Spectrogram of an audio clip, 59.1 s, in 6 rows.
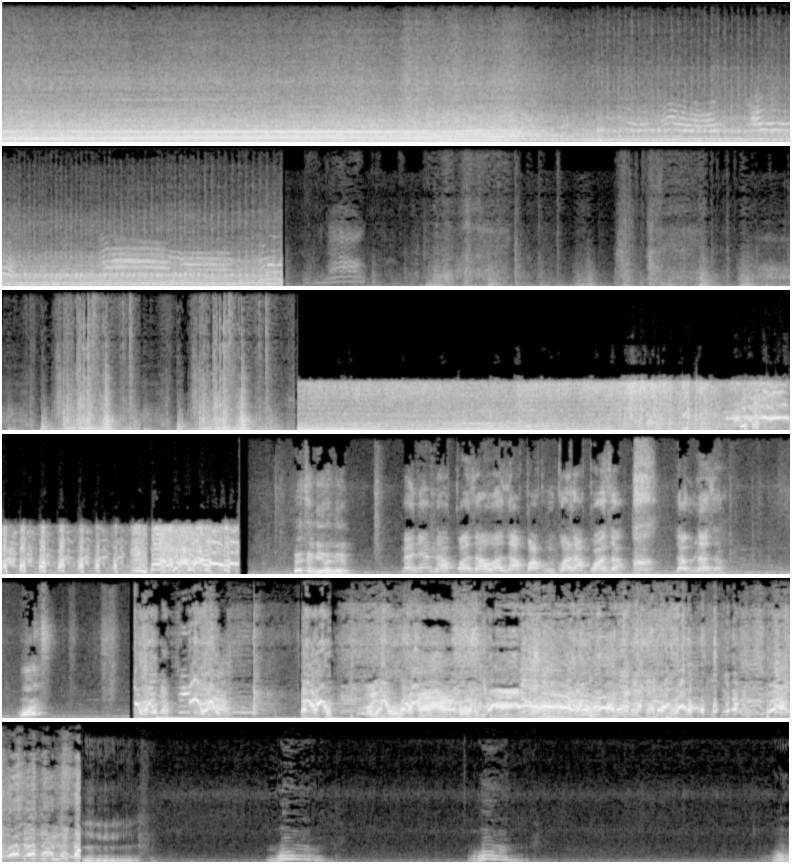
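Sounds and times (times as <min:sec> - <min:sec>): motorboat engine running: 0:00.0 - 0:13.4, 0:23.4 - 0:28.7
excited high-pitched shouting: 0:07.6 - 0:10.1, 0:11.0 - 0:13.4, 0:41.1 - 0:42.6, 0:43.2 - 0:47.1
person squealing and shrieking: 0:07.7 - 0:10.1, 0:11.0 - 0:13.4, 0:41.1 - 0:48.0
knocks and clatter: 0:18.7 - 0:23.4.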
